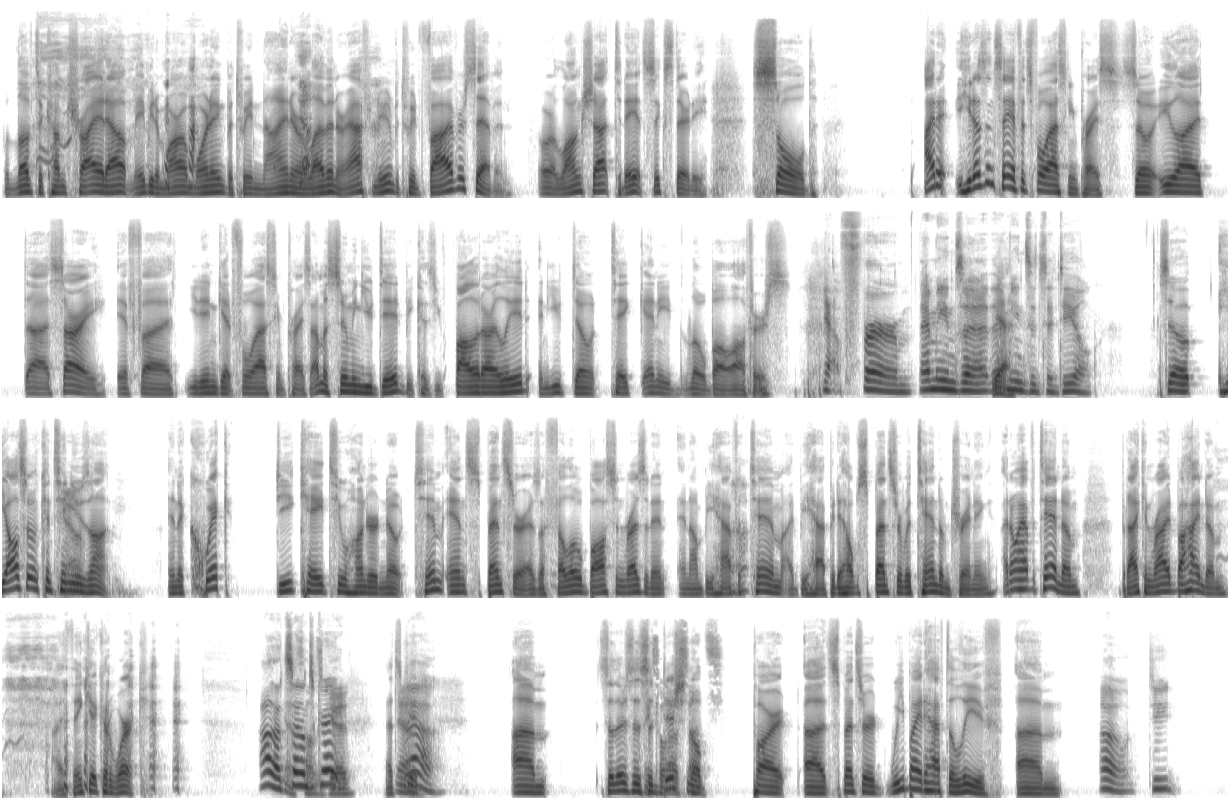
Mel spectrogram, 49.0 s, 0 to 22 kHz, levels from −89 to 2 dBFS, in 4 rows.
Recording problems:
none

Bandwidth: 17.5 kHz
